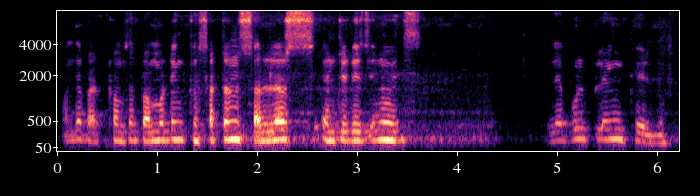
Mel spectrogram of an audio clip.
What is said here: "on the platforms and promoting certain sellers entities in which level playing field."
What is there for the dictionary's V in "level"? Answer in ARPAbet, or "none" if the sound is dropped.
B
